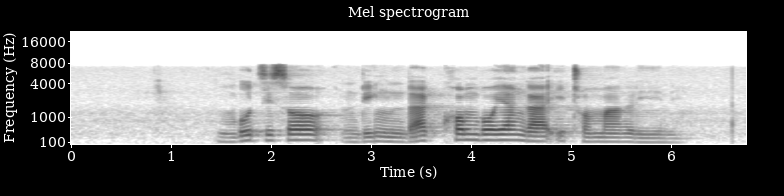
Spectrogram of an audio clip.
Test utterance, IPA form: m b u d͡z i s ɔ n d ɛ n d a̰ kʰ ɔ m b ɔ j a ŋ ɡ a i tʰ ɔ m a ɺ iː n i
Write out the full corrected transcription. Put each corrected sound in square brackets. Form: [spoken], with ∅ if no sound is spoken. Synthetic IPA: m b u d͡z i s ɔ n d [i] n d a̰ kʰ ɔ m b ɔ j a ŋ ɡ a i tʰ ɔ m a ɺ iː n i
